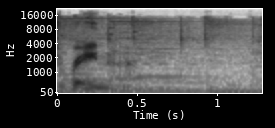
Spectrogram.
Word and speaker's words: Rena: school for girl I'll go I'll sim it's Raina Raina is one of my classmates she really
